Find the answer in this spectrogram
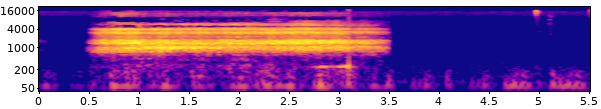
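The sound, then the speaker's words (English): A single long, deep breath during a breathing exercise, loud and airy, held steady for about three seconds, with the exhalation made through the mouth. “Another breath in, as deep as you can, and an exhalation when you're ready through your mouth.”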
